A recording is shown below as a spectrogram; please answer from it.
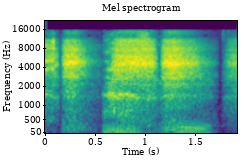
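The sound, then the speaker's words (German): A person huffs out a series of loud, irritated snorts through the nose, about four forceful breathy exhales in quick succession, with no talking. “dass sich äh, eine Hörerin beschwert hat, dass ich äh, zu, zu viel schnaufe.”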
